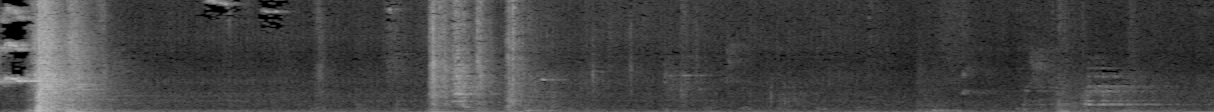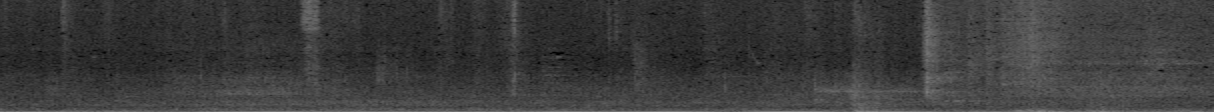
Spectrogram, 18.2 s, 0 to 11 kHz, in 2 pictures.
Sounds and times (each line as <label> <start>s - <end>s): walking people 1.4s - 3.2s
walking people 4.3s - 18.2s
doors 6.8s - 9.0s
